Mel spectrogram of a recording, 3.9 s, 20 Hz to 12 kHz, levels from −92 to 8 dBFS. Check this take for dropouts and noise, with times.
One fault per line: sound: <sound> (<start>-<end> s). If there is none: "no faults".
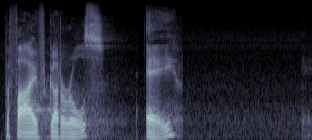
no faults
